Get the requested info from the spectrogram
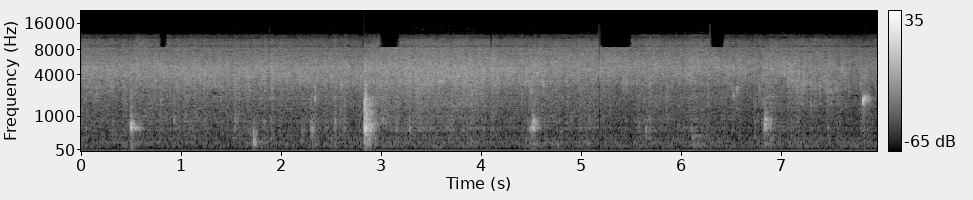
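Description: Beef tenderloin pieces sizzling steadily in hot oil in a pan as they sear. Metal tongs give a few light clicks as seared pieces are lifted out onto a plate.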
